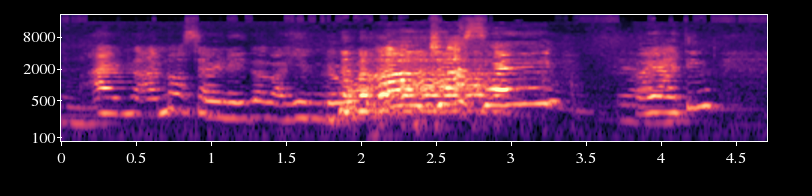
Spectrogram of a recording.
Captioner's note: laughs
